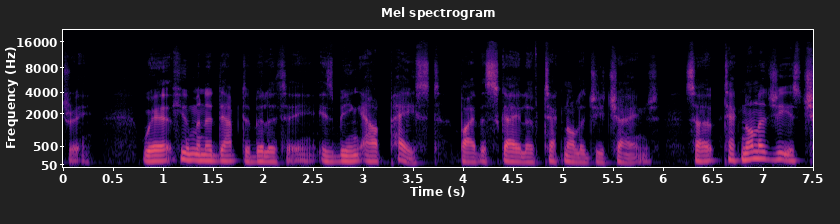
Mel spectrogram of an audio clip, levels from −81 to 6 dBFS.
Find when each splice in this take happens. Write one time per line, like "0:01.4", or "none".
0:01.1
0:06.6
